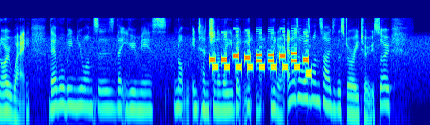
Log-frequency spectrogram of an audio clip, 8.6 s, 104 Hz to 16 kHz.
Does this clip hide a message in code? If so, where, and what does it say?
Yes: multi-frequency trunk signalling (R2, with the far end's replies) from 4.2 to 6.2 s, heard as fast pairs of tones, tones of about 120 ms, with speech in English. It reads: 116344671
